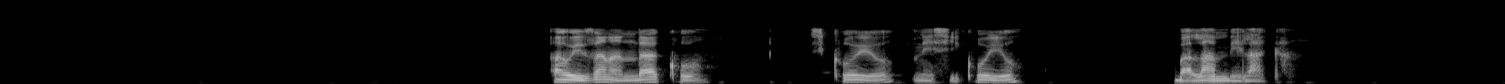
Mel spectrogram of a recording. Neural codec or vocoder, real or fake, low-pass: none; real; 5.4 kHz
